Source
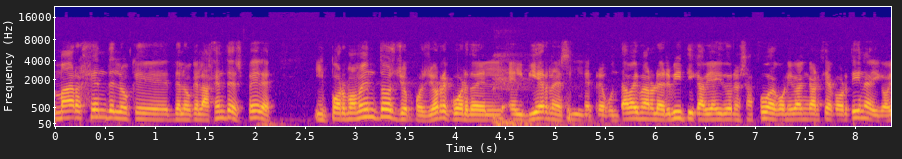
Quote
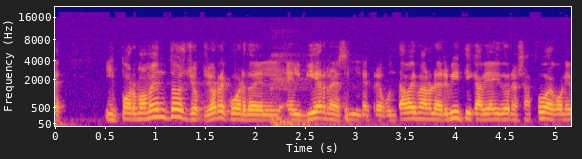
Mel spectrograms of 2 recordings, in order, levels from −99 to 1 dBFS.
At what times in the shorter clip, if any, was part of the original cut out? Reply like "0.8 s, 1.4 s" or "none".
1.5 s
